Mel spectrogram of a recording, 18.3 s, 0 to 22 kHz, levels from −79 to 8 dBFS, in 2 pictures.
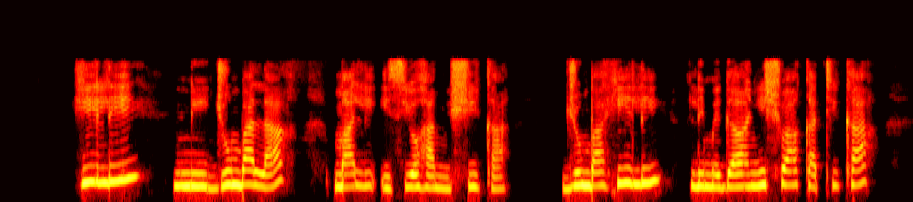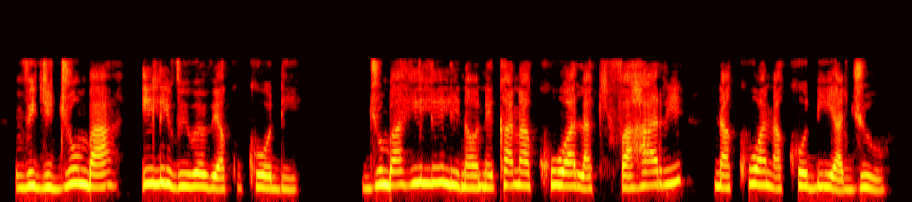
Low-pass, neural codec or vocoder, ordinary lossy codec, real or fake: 7.2 kHz; vocoder, 22.05 kHz, 80 mel bands, WaveNeXt; Opus, 64 kbps; fake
